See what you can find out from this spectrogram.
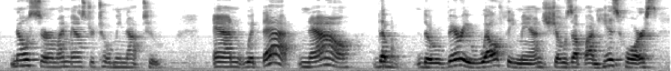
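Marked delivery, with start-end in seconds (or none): none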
